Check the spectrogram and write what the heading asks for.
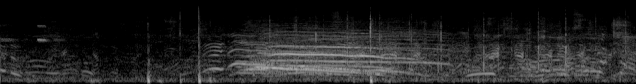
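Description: Two sharp knocks, then several people let out a long, loud shout that falls in pitch, with quieter chatter around it.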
